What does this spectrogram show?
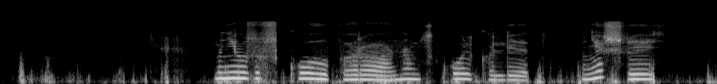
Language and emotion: Russian, sad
